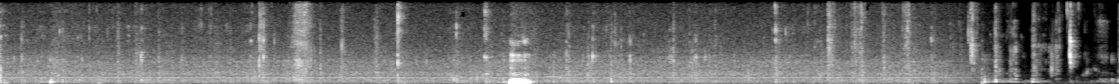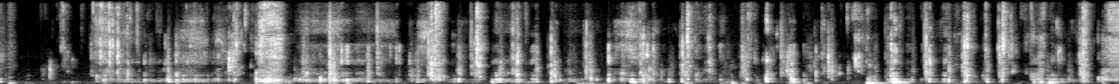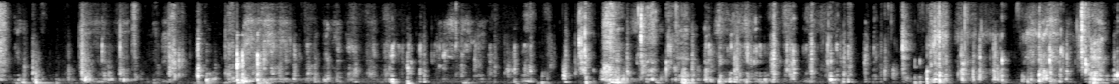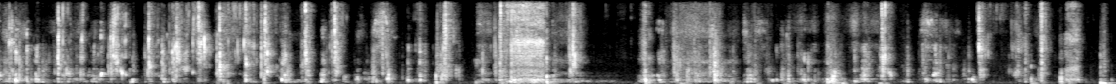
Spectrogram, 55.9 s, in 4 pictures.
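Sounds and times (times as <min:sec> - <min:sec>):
chewing and lip-smacking: 0:12.1 - 0:49.3, 0:50.0 - 0:55.6.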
